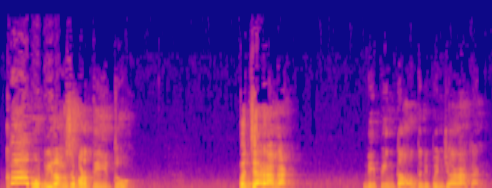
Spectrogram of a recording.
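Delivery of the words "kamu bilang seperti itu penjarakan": high, loud furious order; angry king. Acted. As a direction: bark the order to jail him.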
